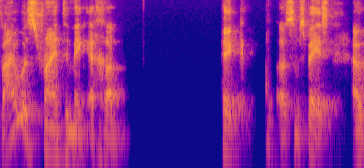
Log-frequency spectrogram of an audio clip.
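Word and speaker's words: אחד: prolong the Dalet, but provided that he does not hurry the pronunciation of the letter Chet. So which one is it? What's going on here? So you prolong the Dalet, but you can't swallow the Ches.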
